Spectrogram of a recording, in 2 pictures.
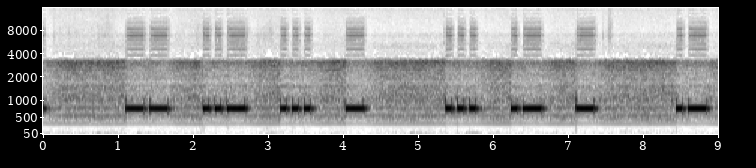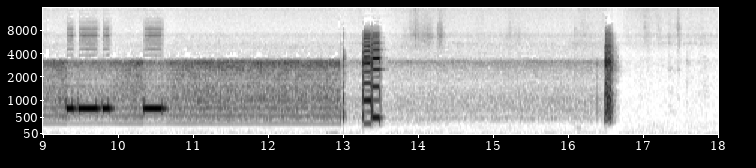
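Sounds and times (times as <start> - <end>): steady radio hiss: 0.0 - 18.0
morse code beeps: 1.1 - 4.4, 5.4 - 7.5, 8.4 - 10.7, 13.3 - 13.6.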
